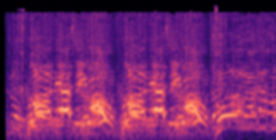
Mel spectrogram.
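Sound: protesters chanting slogans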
